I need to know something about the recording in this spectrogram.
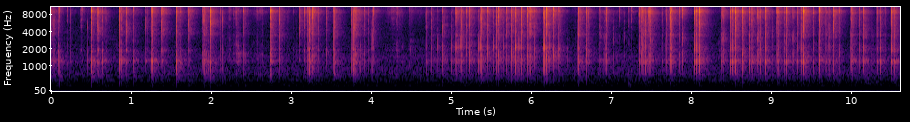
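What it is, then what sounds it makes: Plastic makeup compact. A small, round, dark blue hollow plastic makeup compact, closed, is tapped fast with long dark nails. Rapid, bright, clicky taps come in dense bursts with short pauses between them, each tap dying away almost at once. The sound is thin and high, with almost no low end.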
